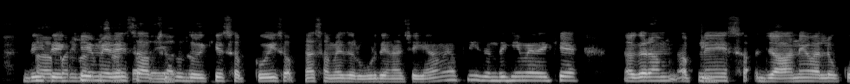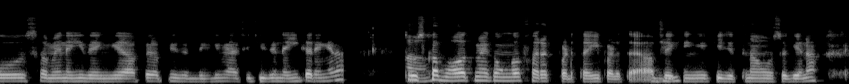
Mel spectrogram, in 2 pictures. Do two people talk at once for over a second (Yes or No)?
Yes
